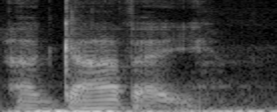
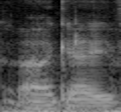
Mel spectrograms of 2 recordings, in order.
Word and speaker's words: agave: are you step forward a agave that's how you say that I was calling it arave or something something um more phonetically pleased pleasing to my ear but it's Agave thank you uh if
